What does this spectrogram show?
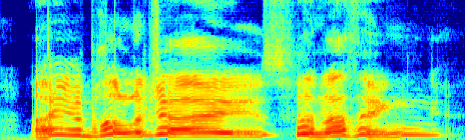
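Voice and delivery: very high-pitched, loud cartoon robot voice. A speaker tries out a Hedonism Bot impression. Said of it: "Can I do hedonism bot?".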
